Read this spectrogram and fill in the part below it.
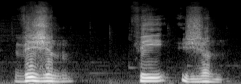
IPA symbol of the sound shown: ʒ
